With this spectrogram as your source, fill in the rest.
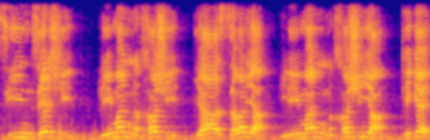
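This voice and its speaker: A man teaching Quran reading, spelling each word out letter by letter and reciting it slowly. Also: extremely high pitch, fairly bright tone. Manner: slow drawn-out recitation between quick explanations. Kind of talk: spelling out Quranic words for learners. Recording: echoey room with faint background hiss.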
